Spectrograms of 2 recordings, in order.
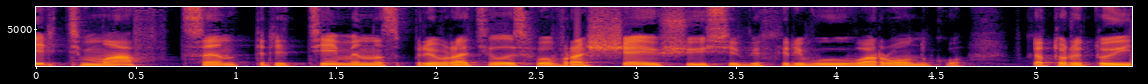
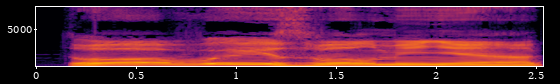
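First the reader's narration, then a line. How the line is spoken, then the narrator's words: Menacing creature's question. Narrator (Russian): грозно спросило темное существо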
